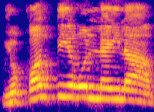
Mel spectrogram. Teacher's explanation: یقدر اللیل، قاف جو ہے ہم نے اس کو دال کے ساتھ مشدد کیا ہے، اور را جو ہے اس کو ہم نے لام کے ساتھ مشدد کیا ہے۔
